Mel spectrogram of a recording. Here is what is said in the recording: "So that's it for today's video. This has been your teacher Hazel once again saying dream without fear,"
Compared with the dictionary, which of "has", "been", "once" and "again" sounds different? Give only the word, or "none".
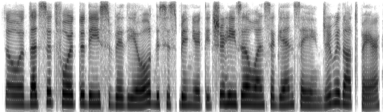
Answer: has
